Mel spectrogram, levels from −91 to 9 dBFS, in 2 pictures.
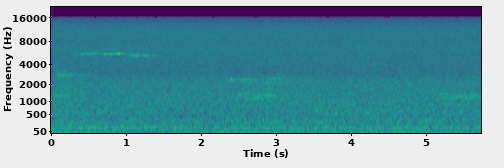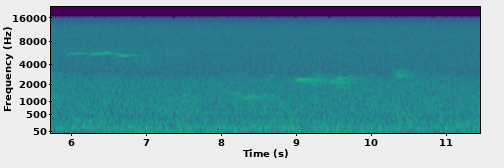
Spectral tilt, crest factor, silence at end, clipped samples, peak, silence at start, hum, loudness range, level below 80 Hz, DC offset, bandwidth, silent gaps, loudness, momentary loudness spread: -2 dB/octave; 16 dB; 0 s; under 0.1%; -14 dBFS; 0 s; none; 1 LU; -44 dBFS; under 0.1%; 16 kHz; none; -28 LUFS; 3 LU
